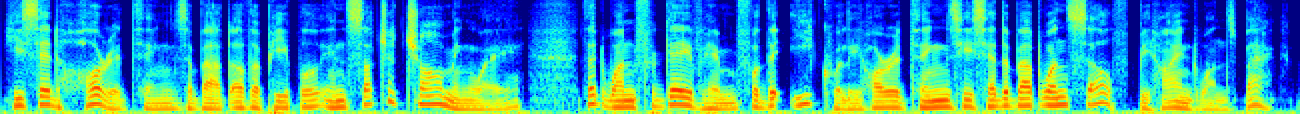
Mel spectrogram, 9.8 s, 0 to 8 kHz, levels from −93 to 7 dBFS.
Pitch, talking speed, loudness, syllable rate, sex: 120 Hz, 170 wpm, -18 LUFS, 4.9 syllables/s, male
